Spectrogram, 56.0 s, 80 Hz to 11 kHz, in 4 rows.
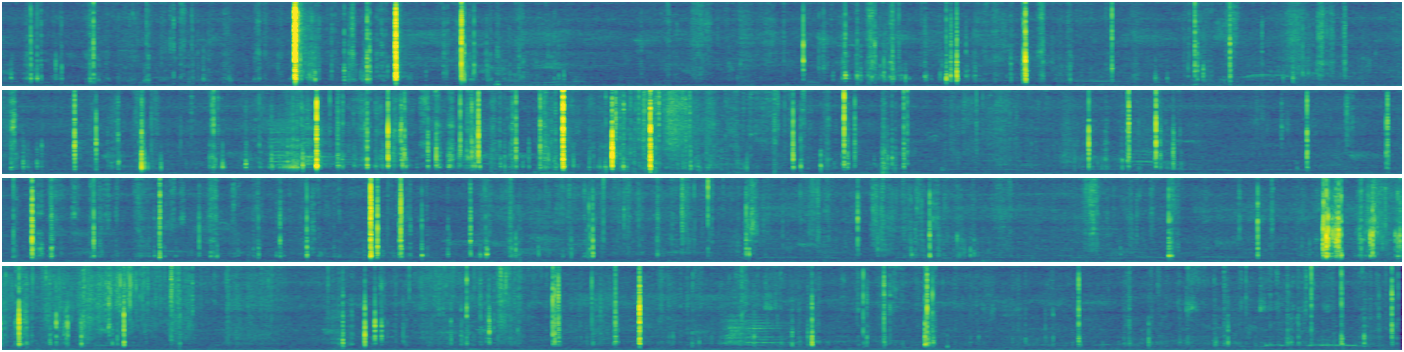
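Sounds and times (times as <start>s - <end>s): plastic screws being screwed: 0.0s - 5.3s, 8.0s - 38.2s, 38.8s - 44.0s, 45.2s - 56.0s
plastic toy parts clicking: 0.0s - 5.8s, 7.9s - 44.0s, 45.1s - 56.0s.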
